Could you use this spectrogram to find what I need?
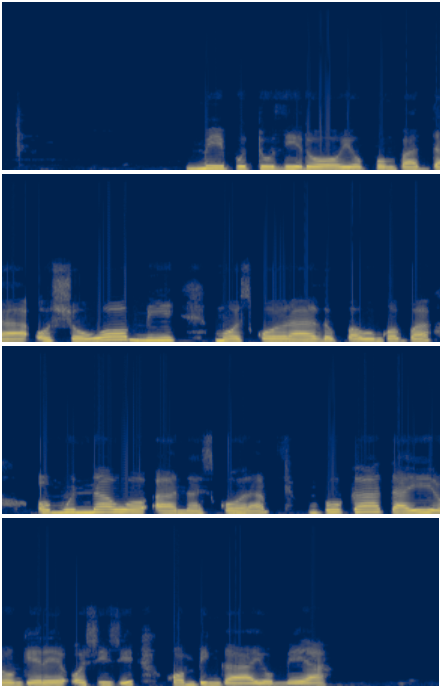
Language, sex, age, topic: Oshiwambo, female, 36-49, agriculture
